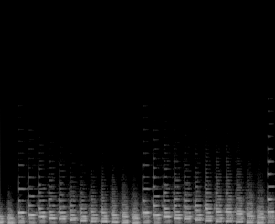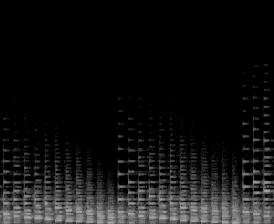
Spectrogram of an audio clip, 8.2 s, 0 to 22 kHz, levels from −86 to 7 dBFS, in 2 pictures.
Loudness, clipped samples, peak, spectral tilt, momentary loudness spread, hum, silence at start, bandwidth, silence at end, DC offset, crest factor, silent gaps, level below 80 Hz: -27 LUFS; under 0.1%; -14 dBFS; -5.5 dB/octave; 3 LU; none; 0 s; 13 kHz; 0 s; under 0.1%; 14 dB; none; -64 dBFS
